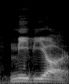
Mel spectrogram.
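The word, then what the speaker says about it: MIBR: both organizations and clean the owner of me BR he pronounces it me BR although if you don't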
